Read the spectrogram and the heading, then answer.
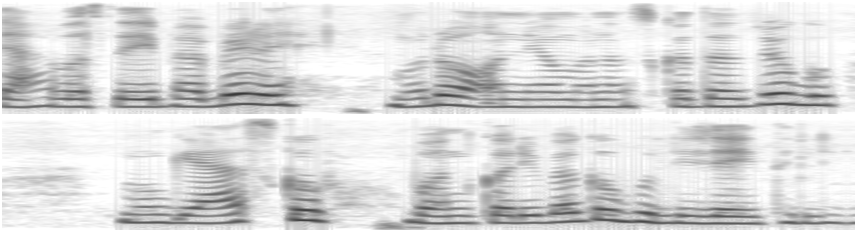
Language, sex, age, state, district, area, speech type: Odia, female, 18-30, Odisha, Puri, urban, spontaneous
